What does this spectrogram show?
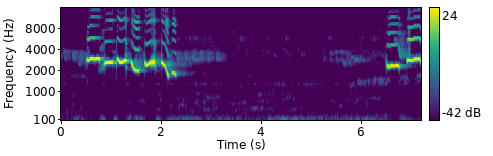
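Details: Magpie-robin morning song, fast and vigorous, for settling a stressed bird: a loud burst of clear whistled notes that rise and fall, ending in a downward slur, followed by quiet low hum and two more bright whistles at the end.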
